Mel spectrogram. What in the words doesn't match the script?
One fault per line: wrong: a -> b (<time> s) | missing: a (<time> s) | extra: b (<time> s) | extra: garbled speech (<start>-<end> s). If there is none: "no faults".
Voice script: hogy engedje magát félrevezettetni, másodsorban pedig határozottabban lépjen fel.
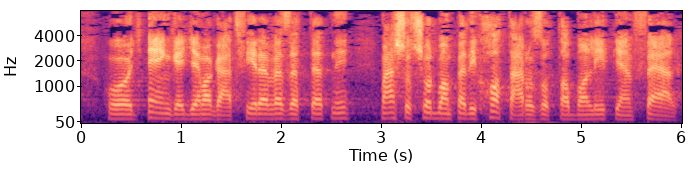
no faults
